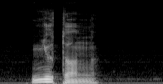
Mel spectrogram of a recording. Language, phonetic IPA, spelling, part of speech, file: Polish, [ˈɲutɔ̃n], niuton, noun, Pl-niuton.ogg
